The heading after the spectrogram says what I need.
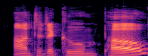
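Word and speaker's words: Antetokounmpo: get it yeah yes but technically the p is a b what did i say onto the coompo did i say poo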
